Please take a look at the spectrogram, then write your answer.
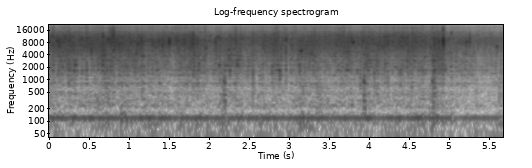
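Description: Carrots and green beans fry in a pan for a beef and green bean stir fry, giving a steady, close sizzle with occasional stirring scrapes and no talk.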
